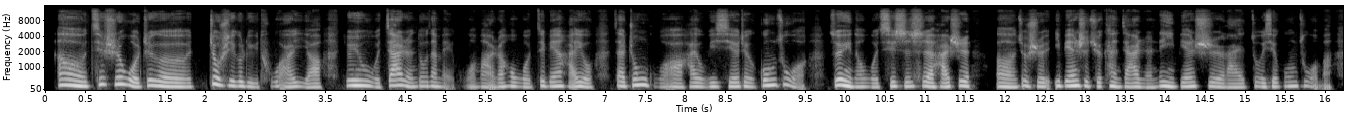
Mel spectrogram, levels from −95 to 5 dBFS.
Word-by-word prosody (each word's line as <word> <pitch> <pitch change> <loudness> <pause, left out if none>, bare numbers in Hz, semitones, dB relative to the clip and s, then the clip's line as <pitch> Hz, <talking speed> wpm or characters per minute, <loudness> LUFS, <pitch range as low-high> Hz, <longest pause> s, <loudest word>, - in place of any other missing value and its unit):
哦， 230 -5 +6
其 270 +8 -2
实 280 +1 -1
我 235 -11 +3
这 225 +7 0
个， 175 -5 +4 0.2
就 290 -3 +3
是 230 -2 -3
一 210 - +2
个 200 - +1
旅 175 -4 -3
途 190 +4 -17
而 165 -2 -2
已 180 -3 -5
啊。 160 +1 -3 0.3
就 225 - -4
因 225 - +8
为 220 -1 +4
我 165 -4 -5
家 225 +7 0
人 190 -6 0
都 195 +1 -5
在 190 -1 -1
美 170 -2 -9
国 160 - -10
嘛， 165 +1 -6
然 175 +3 -2
后 190 0 -1
我 170 -3 -5
这 205 +5 -3
边 195 +1 +1
还 190 -1 -3
有 175 -4 +1 0.2
在 200 -2 -1
中 245 +6 +2
国 170 -7 -14
啊， 160 0 -4
还 175 +3 -5
有 170 -2 -3
一 175 - -1
些 180 +1 -1
这 185 +1 -3
个 170 - -4
工 230 +8 +2
作。 225 -7 -7 0.3
所 240 - +2
以 215 -5 +9
呢， 170 0 -2
我 165 -1 -6
其 185 +4 -2
实 190 0 -2
是 190 -1 0
还 170 0 0
是， 195 +1 +1 0.3
呃， 170 -3 +2
就 185 +7 -4
是 185 -2 -2
一 210 - +1
边 210 +2 +5
是 210 -2 -1
去 185 -1 -4
看 185 -1 +1
家 170 0 -2
人， 155 -2 -5
另 200 +2 +3
一 180 - +4
边 180 +2 0
是 185 -4 -1
来 155 0 -4
做 185 0 -7
一 - - 0
些 175 +1 -3
工 190 +3 -2
作 200 -2 -9
嘛， - - -12
185 Hz, 275 characters per minute, -22 LUFS, 170-205 Hz, 0.3 s, 以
